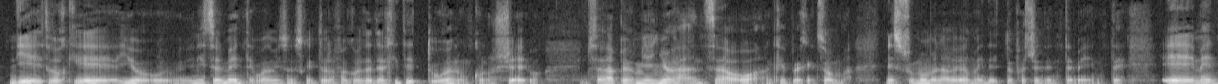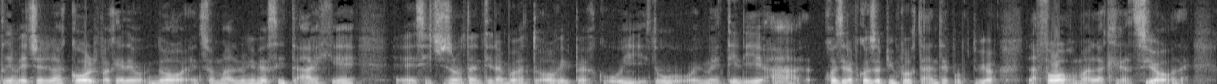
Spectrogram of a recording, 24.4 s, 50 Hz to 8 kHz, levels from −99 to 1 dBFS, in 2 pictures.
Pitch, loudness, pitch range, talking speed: 95 Hz, -22 LUFS, 90-125 Hz, 155 wpm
